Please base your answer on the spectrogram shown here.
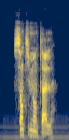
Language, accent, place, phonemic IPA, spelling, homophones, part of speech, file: French, France, Lyon, /sɑ̃.ti.mɑ̃.tal/, sentimentale, sentimental / sentimentales, adjective, LL-Q150 (fra)-sentimentale.wav
- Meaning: feminine singular of sentimental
